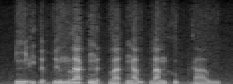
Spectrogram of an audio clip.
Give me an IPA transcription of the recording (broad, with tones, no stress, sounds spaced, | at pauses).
ɲ ə̰˧˥ j ɗ ə̰˧˨ w ɗ ɨ˧ m l a˦˥ k̚ ŋ ə˨˩ t̚ v a˨˩ t̚ ŋ a˧˩ w h w a˨˦ m x u˦˥ p̚ k a̤˨˩ w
